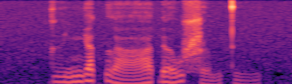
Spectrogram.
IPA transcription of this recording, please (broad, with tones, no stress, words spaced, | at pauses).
kɨ˧ɲa˦˥t̚laː˨˩˦ɗə˧˥w ʂə˨˩˨mt̪i˨˩˨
